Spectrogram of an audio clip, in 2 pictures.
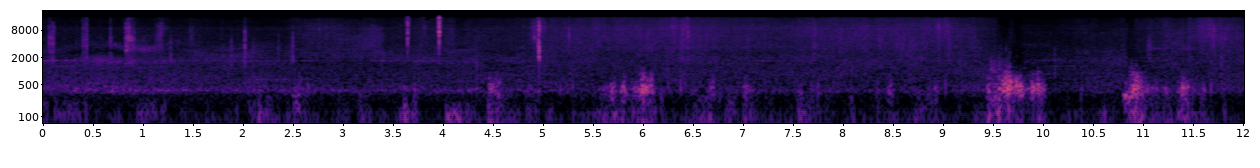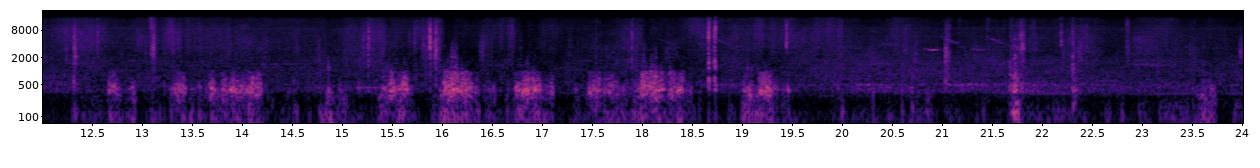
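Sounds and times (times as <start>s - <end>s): wind noise on microphone: 0.0s - 24.0s.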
